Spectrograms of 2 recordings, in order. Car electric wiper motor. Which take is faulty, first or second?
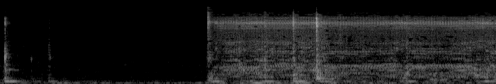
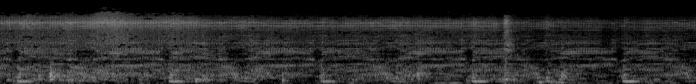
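first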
